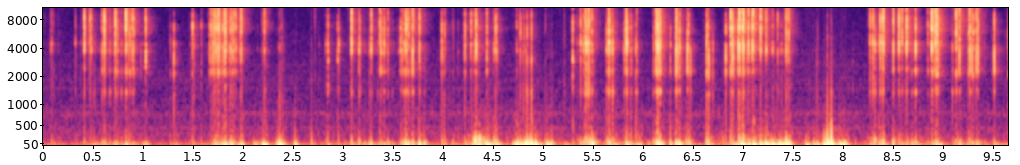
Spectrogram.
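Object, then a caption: Pinecone-shaped wax candle. Long acrylic nails tap rapidly on a hand-sized cream pinecone-shaped wax candle that appears solid, held beside a microphone. Many quick, dry clicks come in uneven bursts, each bright and crisp with a soft low thump beneath, and they stop almost instantly with no ring.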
